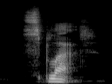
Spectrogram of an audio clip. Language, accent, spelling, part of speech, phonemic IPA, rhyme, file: English, Australia, splat, noun / verb, /splæt/, -æt, En-au-splat.ogg
- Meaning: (noun) 1. The narrow wooden centre piece of a chair back 2. The sharp, atonal sound of a liquid or soft solid hitting a solid surface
